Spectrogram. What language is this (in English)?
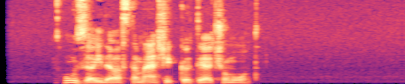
Hungarian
